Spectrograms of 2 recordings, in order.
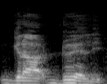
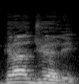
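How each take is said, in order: First: The middle consonant is a plain 'd' sound. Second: The middle consonant is a 'j' sound. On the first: The speaker calls it wrong. "Not গ্রাডুয়ালি" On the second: The speaker calls it right. "এই কারণে আমরা গ্রাজুয়ালি বলি"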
